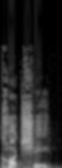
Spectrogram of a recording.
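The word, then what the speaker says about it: cat sí: Now, in the interest of being me, it's actually pronounced caught she. – Oh. – I'm Irish. It's an Irish cat.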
